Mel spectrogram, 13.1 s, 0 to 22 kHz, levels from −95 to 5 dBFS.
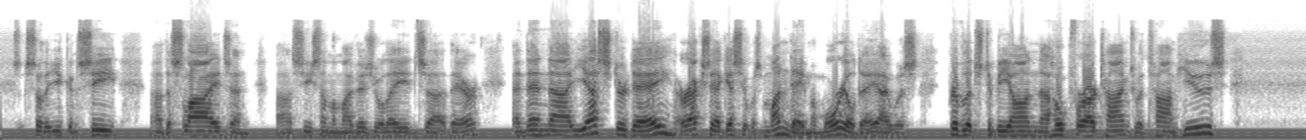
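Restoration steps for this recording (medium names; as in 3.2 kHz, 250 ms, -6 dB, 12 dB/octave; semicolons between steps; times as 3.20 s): clip repair -8.5 dBFS; de-hum 91.3 Hz, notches 3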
